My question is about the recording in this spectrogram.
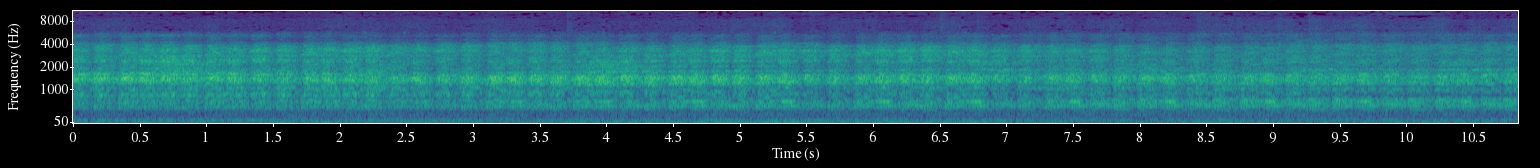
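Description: Model Norfolk & Western Y6b Mallet steam locomotive running on a layout while shoving a string of ore cars: a steady chuffing and running sound with an even, rapid pulse.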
